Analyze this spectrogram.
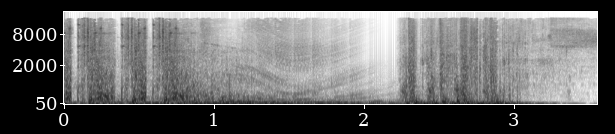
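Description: Loud rapid gunfire in an animated action scene aboard a warship, near the captain's quarters. Dense cracking bursts run almost continuously, break for a moment around the middle, then resume and trail off.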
